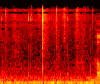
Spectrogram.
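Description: Wood fire burning in a homemade steel barrel stove, with one sharp crackle a little under a second in and a few fainter ticks over a low rumble.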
